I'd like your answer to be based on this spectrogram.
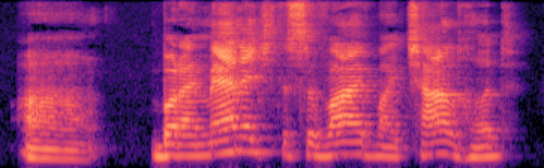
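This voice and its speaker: A man's fairly high voice at a very slow pace. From Costa Rica, then New York City from age eleven. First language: Spanish. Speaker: spiritual teacher, livestream host. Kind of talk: livestream chat answering viewer questions. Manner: halting, many fillers and restarts.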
